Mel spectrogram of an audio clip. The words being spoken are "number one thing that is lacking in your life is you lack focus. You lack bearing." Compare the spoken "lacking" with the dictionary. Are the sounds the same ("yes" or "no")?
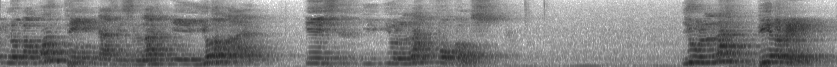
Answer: no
